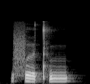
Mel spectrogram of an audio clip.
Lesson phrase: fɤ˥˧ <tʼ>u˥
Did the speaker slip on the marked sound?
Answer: no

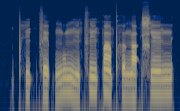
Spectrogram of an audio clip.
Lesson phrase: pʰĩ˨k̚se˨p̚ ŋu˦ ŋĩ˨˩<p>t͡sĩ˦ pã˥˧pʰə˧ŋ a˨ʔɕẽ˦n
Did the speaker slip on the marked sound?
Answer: yes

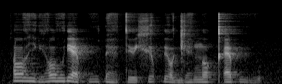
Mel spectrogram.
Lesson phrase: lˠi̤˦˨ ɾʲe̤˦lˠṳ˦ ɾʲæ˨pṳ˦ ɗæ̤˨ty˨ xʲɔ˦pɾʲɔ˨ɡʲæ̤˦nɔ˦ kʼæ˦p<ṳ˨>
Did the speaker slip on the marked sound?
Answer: no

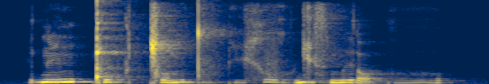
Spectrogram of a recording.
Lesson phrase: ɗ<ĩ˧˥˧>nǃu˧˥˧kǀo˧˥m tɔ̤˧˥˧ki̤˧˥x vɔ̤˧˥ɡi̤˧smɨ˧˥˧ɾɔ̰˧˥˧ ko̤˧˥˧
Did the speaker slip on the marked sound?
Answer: no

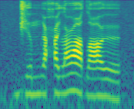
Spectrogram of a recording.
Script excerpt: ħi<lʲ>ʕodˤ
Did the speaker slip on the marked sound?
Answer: yes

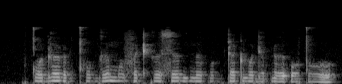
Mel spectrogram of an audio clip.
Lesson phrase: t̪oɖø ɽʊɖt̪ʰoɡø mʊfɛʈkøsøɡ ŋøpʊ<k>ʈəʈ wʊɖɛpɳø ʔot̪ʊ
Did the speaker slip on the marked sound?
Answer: yes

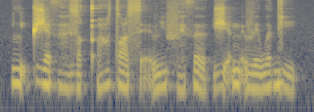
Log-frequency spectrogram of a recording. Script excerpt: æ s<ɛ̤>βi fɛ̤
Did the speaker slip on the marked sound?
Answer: yes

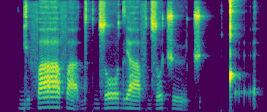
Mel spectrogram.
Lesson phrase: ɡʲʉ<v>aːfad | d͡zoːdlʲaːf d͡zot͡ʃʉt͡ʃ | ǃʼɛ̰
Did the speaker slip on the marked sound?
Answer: yes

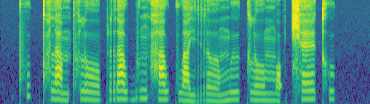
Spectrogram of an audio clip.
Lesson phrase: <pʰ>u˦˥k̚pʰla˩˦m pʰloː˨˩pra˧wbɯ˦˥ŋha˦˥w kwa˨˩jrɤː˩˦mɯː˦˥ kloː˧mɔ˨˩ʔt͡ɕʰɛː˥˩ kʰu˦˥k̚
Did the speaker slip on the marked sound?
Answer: no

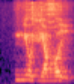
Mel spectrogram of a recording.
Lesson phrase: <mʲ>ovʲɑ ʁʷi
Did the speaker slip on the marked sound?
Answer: no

